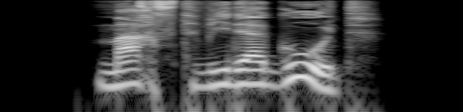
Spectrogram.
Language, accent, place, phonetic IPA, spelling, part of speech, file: German, Germany, Berlin, [maxst ˌviːdɐ ˈɡuːt], machst wieder gut, verb, De-machst wieder gut.ogg
- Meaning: second-person singular present of wiedergutmachen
